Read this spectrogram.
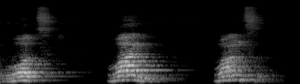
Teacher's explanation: होठ राउंड हो रहे अपने, होठ अंदर की ओर खींचे जाते हैं थोड़े से W वाली साउंड में, वॉच, वन, वंस।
